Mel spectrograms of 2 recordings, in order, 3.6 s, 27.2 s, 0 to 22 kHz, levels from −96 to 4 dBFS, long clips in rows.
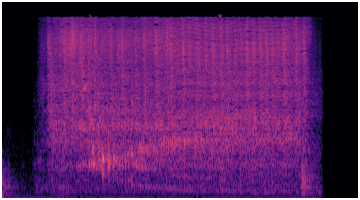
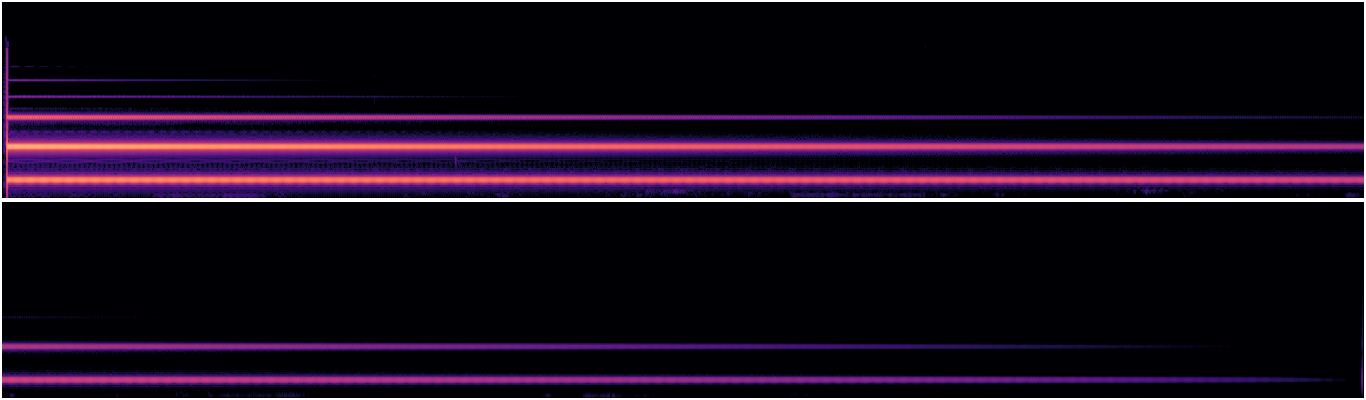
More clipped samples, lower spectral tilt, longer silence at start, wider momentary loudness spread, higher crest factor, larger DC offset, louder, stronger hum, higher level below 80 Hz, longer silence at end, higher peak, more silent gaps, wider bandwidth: neither; second, 1.5 dB/octave vs -5 dB/octave; about the same, 0 s vs 0.05 s; second, 7 LU vs 26 LU; about the same, 18 dB vs 20 dB; neither; second, -31 LUFS vs -20 LUFS; neither; about the same, -80 dBFS vs -82 dBFS; second, 0.35 s vs 11.2 s; second, -18 dBFS vs -4 dBFS; neither; first, 16 kHz vs 7.4 kHz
